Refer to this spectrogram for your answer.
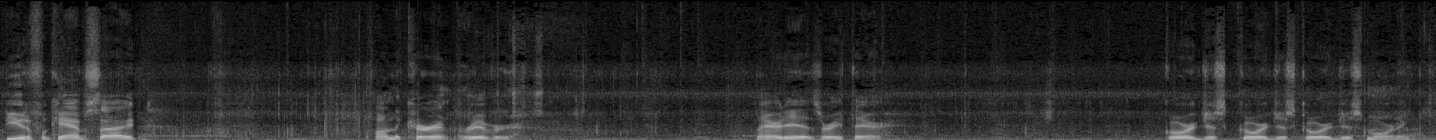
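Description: A middle-aged man vlogging outdoors on a river with a phone held at arm's length, relaxed and upbeat, full of fillers. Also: medium pitch, takes it slowly, long pauses, soft background music, poor audio. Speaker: outdoor instructor. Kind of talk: casual vlog narration.

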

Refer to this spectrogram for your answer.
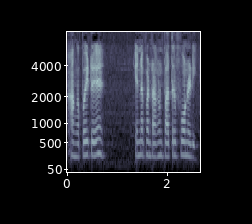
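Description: A woman's voice: high voice, monotone, fast talker, fairly bright tone. A woman voicing a fretful mother in a cartoon who grumbles about her grown daughters. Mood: scolding. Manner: complaining, grumbling to herself.

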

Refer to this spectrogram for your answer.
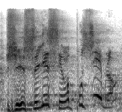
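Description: A male stand-up comedian in his thirties, telling stories on stage with lively, animated delivery and sudden shouted bits. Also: very high voice, measured pace, slight background noise. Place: large concert hall. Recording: echoey hall recording with loud crowd. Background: audience laughing.

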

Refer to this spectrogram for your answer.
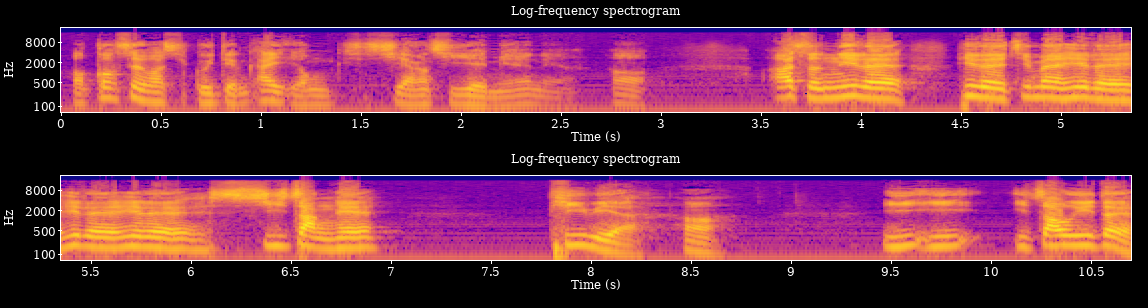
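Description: A man from Tainan with a Taiwanese accent, giving an animated workshop lecture, quizzing the audience and swinging between emphatic and muttered asides. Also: fairly high pitch, moderate pace. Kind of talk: seminar lecture mixing Hokkien and English terms.

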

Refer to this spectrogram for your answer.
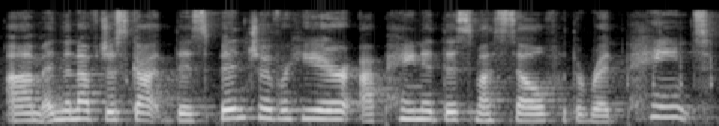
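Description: A woman's voice: a little high, moderate pace. A young woman, chatting casually and upbeat while showing her home on a handheld camera. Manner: chatty, upbeat, lots of fillers. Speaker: lifestyle vlogger. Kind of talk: casual home tour chat. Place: large home kitchen and dining room, indoors. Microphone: handheld camera mic.

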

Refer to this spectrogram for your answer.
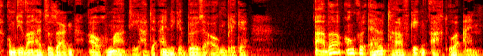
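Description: A man narrating a horror audiobook in a dramatic, expressive storytelling manner. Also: sits low, slightly rough.

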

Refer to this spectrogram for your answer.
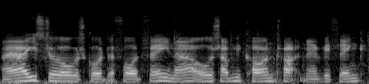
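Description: A man's voice: mid-range voice, fairly even intonation, quick pace, gravelly, fairly bright tone. A man, a car owner chatting in a blunt, laid-back way full of swearing. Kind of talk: casual chat. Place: outdoors by a car. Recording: outdoor street noise.

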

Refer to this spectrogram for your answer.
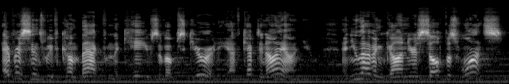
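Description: Cartoon angel mentor: earnest, guarded, sharp forward voice. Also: male voice, sits high, very animated, fast talker, breathy edge, soft background music, full character voice, poor audio. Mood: approving. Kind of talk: animated series dub acting.

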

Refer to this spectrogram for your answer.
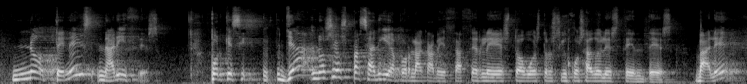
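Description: A woman with an accent from Spain giving blunt, opinionated commentary, her pitch sitting a little high and jumping around a lot. She sounds indignant and addresses her viewers directly and frankly. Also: darkish tone. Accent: Spain Spanish. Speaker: commentary channel host.

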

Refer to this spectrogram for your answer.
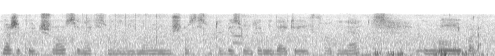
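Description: A woman's voice: mid-range voice, level tone, racing, a loud crowd. A young woman chatting casually while giving a tour of her home, with plenty of fillers and asides. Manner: chatty, coos at her dog. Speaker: vlogger.

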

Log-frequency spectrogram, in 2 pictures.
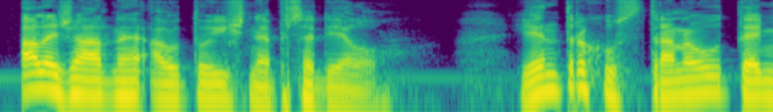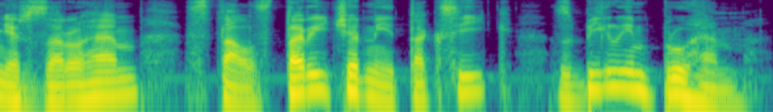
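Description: A man with a Silesian accent reading an audiobook in an expressive storytelling style. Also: on the low side, dry recording, clean studio sound. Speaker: audiobook narrator. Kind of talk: scripted narration.

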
